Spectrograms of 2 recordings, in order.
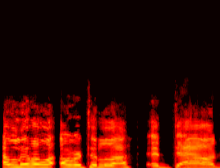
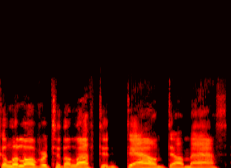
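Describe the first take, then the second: First: It is said in a sweet, affectionate tone. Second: It is said in an annoyed, insulting tone.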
